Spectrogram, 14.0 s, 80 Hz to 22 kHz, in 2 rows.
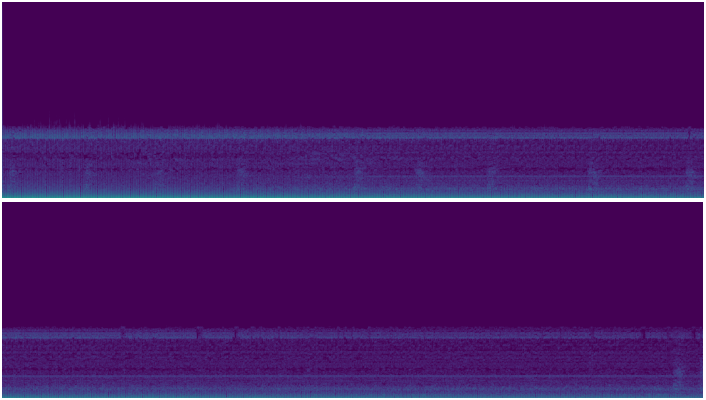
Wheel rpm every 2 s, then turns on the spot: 0, 0, 0, 0, 0, 0, 0.
none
